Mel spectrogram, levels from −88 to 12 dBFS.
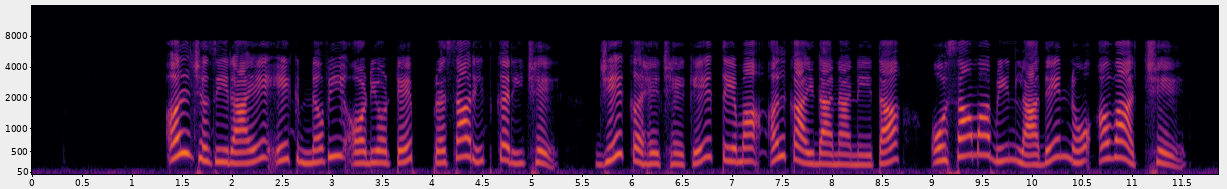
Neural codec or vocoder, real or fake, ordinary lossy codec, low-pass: none; real; none; 7.2 kHz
